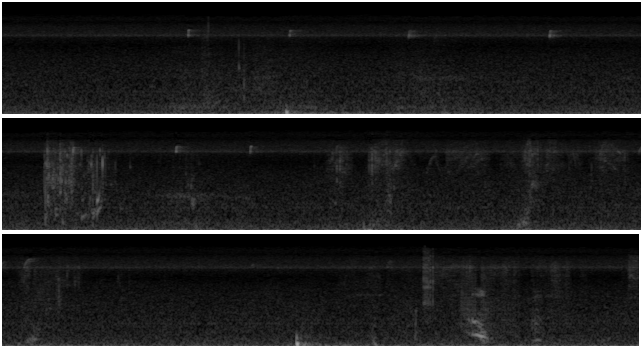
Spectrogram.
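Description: Faint splashes and drips of shallow creek water around a wading angler, a few short splashes scattered through, with a single soft knock about two seconds before the end.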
